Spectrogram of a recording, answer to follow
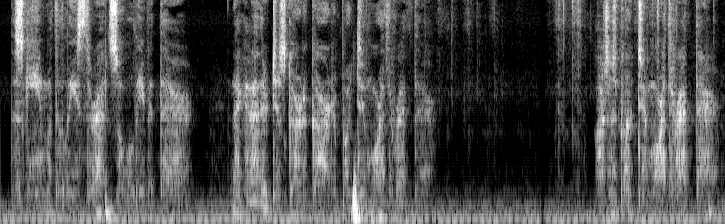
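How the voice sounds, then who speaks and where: A man whispering a board game play-through in slow, soothing ASMR style, with breathy, deliberate step-by-step narration. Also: distant mic. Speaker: solo board game player and channel host.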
